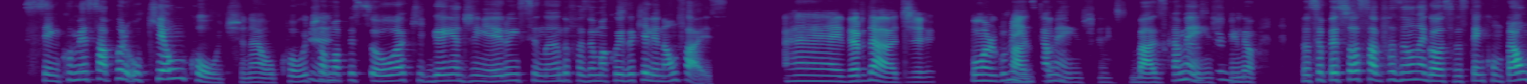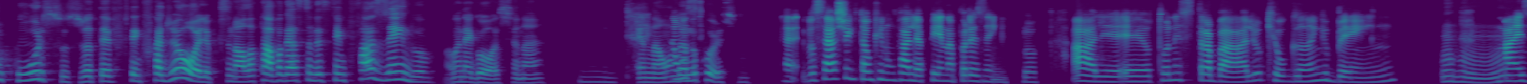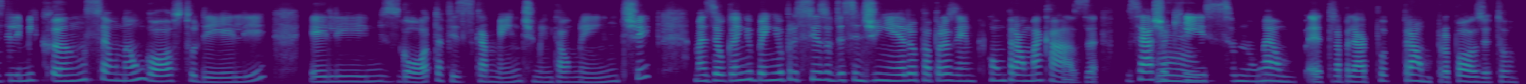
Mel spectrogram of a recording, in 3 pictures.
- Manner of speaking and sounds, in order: in English: "coach"; in English: "coach"; chuckle; other background noise; tapping
- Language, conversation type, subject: Portuguese, podcast, Como você concilia trabalho e propósito?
